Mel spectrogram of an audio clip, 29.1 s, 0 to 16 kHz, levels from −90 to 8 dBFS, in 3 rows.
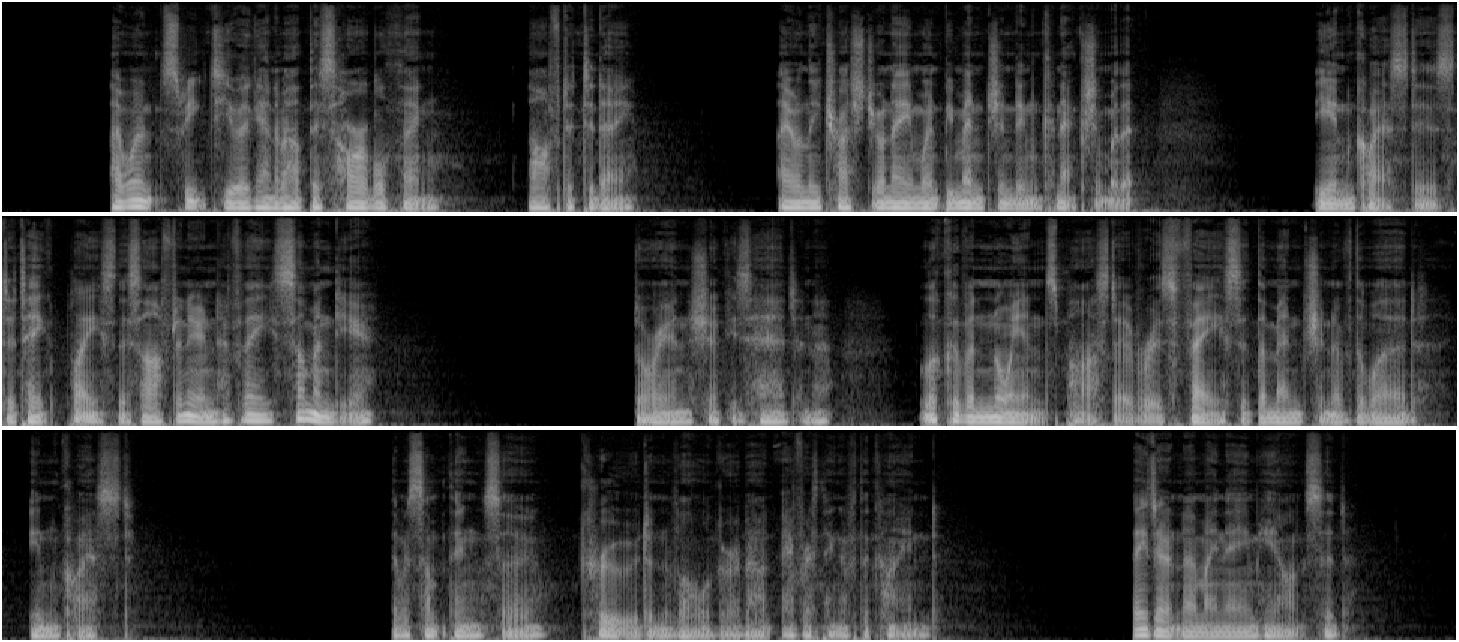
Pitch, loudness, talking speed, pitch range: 90 Hz, -27 LUFS, 155 wpm, 80-100 Hz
